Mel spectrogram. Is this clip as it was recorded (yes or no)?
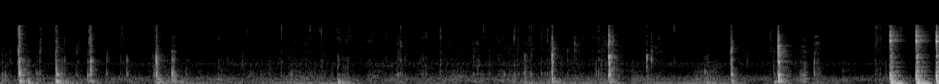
yes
